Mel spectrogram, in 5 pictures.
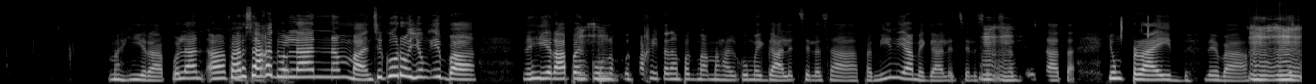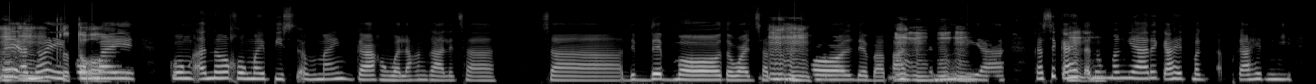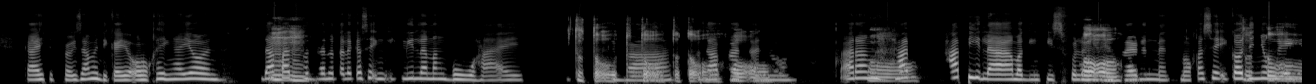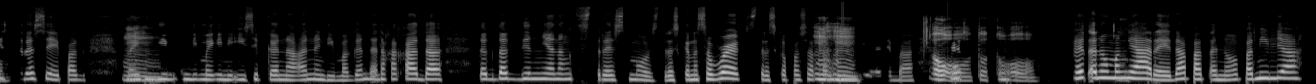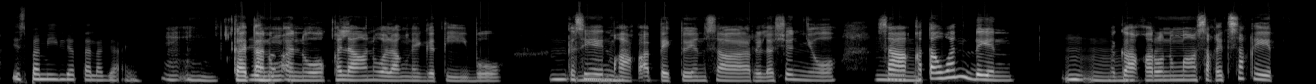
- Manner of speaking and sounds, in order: static; tapping; distorted speech; background speech; other background noise
- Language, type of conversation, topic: Filipino, unstructured, Paano mo ipinapakita ang pagmamahal sa pamilya araw-araw?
